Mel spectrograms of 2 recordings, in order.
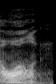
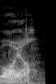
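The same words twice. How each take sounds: First: It is said with a Southern US accent. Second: It is said with a standard American accent. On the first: "I called it oil" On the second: "instead of oil"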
